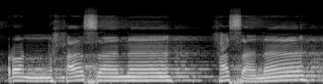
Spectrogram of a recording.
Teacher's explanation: Kalau kelas sugro kita pantulkan ajron ron, ada huruf fathatan, ada huruf ro berharokat fathatan min bertemu ha, kita baca jelas ron hasanah. Hasanah, nah kita panjangkan 2 harokat mad iwad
